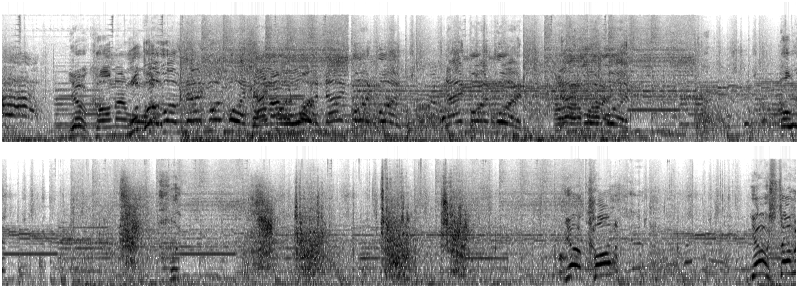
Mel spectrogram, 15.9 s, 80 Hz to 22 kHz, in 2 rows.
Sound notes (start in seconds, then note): 0.1 screaming; 4.3 horn honking; 7.3 beep; 7.9 horn honking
